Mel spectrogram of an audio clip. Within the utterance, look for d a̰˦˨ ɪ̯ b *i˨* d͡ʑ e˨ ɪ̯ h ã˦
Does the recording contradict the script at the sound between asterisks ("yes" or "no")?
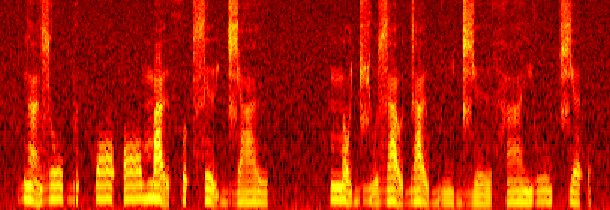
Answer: no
